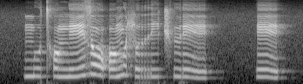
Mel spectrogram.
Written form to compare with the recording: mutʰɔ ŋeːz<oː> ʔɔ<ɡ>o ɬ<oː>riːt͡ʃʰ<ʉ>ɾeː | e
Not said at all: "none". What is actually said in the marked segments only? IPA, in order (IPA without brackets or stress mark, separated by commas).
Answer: ɔː, ŋ, o, ʉ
